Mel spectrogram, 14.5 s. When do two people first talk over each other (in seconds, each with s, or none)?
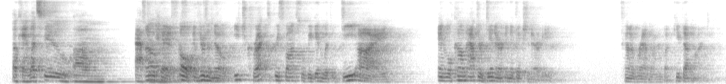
2.9 s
